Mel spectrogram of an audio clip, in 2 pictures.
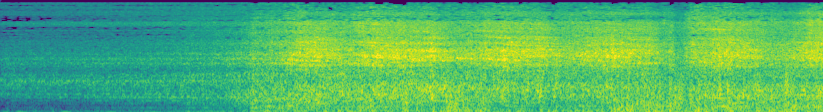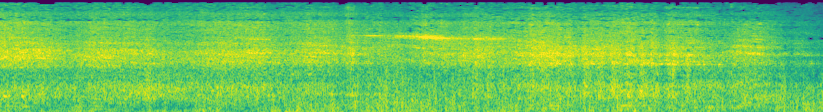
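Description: Electric multiple unit (EMU) local train approaching and passing close by: a distant rumble grows and, about two and a half seconds in, turns into loud, steady wheel-and-rail noise with wheels clattering over rail joints. A brief high wheel squeal comes through about two thirds of the way in.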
